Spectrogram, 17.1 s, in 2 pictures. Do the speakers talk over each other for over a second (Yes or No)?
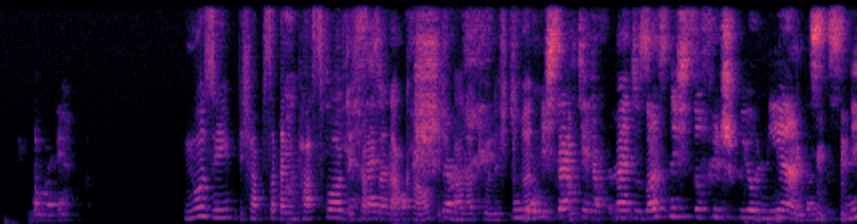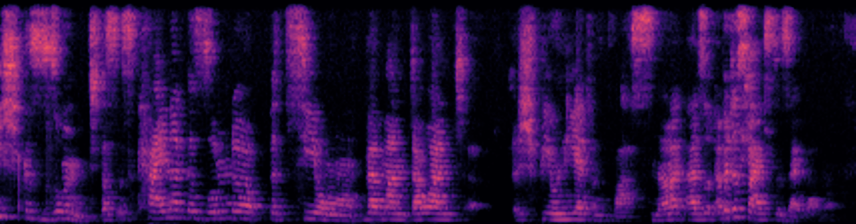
Yes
